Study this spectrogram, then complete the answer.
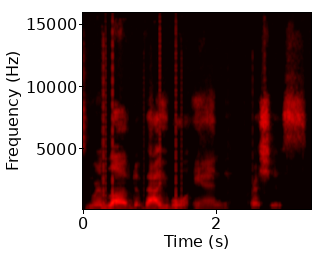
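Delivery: ordinary delivery, nothing marked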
